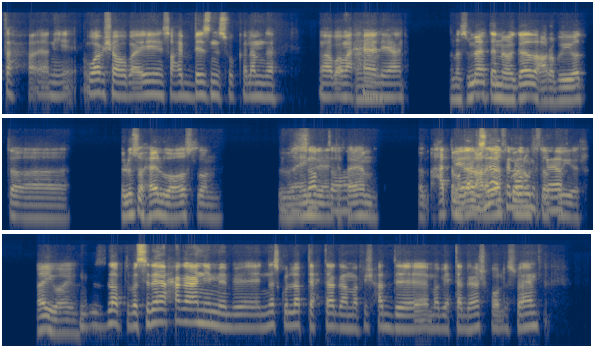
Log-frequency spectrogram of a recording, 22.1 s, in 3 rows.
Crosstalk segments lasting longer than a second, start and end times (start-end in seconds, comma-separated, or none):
10.8-12.1, 13.0-14.5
